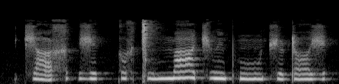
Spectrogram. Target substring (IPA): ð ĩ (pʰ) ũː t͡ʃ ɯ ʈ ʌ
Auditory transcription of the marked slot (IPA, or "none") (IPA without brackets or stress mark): pʰ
